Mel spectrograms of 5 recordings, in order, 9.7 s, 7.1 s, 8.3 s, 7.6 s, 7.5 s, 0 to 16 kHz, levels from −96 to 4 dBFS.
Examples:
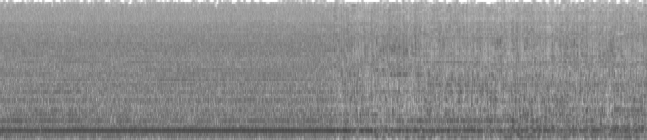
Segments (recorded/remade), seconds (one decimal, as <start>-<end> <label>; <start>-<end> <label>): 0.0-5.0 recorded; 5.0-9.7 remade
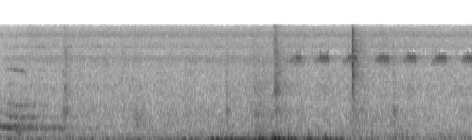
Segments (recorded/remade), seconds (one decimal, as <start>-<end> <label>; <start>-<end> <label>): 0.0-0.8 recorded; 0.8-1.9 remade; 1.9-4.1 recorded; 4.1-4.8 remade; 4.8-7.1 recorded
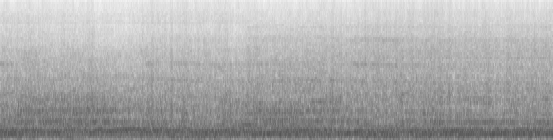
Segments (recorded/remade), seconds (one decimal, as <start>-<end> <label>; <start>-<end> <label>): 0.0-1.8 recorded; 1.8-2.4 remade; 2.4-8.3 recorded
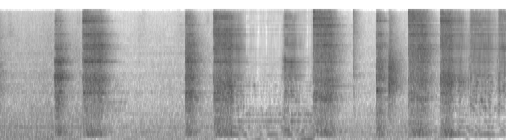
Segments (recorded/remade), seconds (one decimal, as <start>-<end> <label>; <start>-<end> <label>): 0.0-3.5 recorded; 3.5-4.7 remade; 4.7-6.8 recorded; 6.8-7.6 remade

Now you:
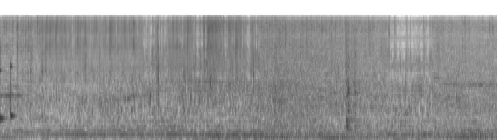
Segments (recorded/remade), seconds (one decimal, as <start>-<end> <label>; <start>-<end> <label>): 0.0-0.6 recorded; 0.6-3.9 remade; 3.9-5.8 recorded; 5.8-6.5 remade; 6.5-7.5 recorded

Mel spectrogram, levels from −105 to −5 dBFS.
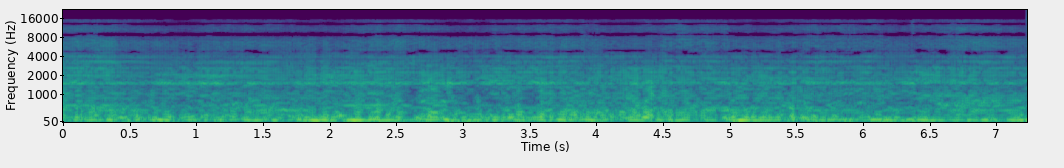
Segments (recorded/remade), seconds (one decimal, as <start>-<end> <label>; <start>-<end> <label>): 0.0-7.2 remade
